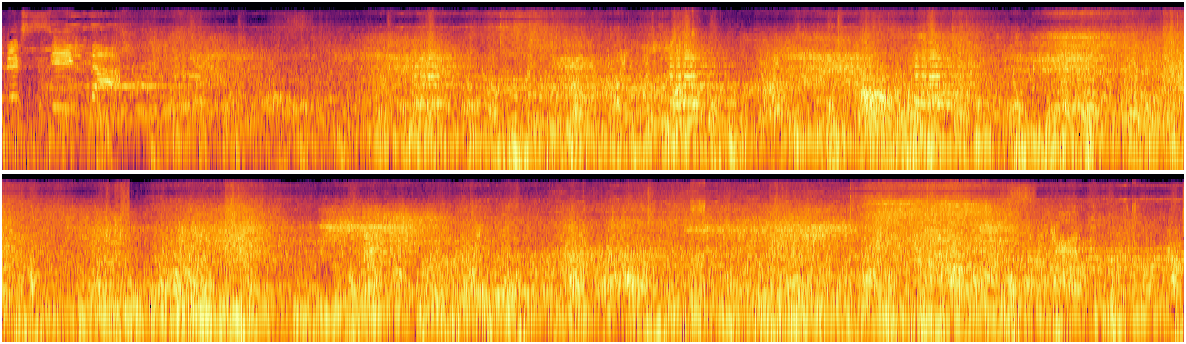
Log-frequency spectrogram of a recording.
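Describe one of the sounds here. Game spells and weapon strikes clash and burst in a busy battle.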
